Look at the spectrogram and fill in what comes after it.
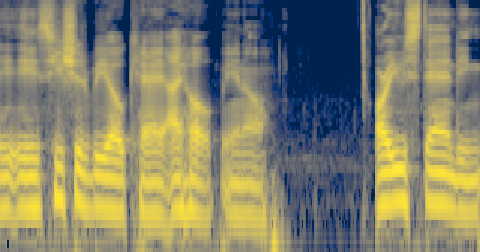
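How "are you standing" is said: plain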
